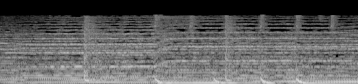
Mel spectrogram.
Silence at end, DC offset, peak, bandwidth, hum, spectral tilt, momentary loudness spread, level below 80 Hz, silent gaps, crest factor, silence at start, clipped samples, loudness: 0 s; under 0.1%; -2 dBFS; 11 kHz; none; -4 dB/octave; 2 LU; -22 dBFS; none; 12 dB; 0 s; under 0.1%; -15 LUFS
